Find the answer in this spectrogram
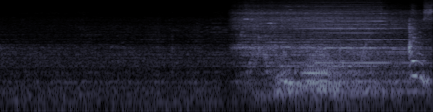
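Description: Cartoon magic sound effect heard through a TV speaker: faint hiss, then a loud shimmering whoosh starts suddenly about two seconds in, as the statue's portal opens and Twilight comes through.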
